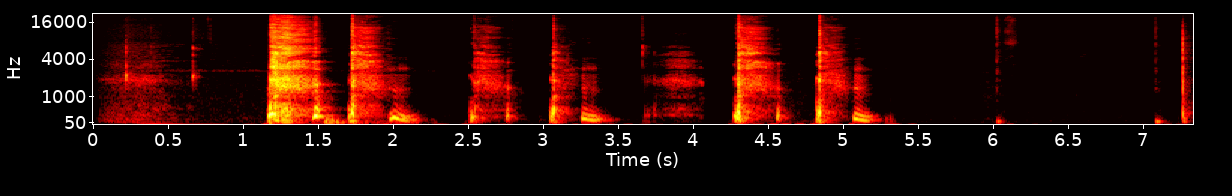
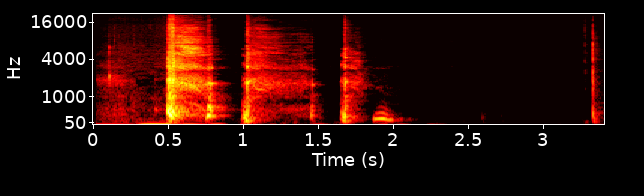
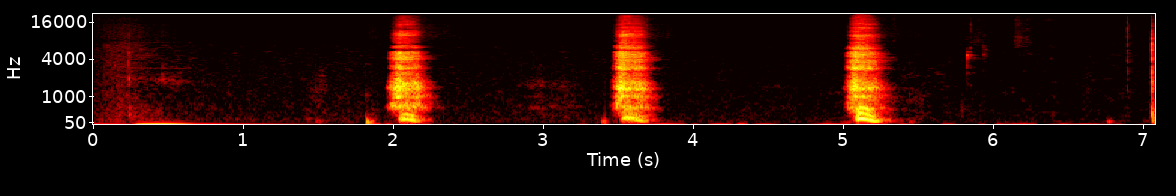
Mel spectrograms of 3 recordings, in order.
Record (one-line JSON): {"three_cough_length": "7.3 s", "three_cough_amplitude": 32768, "three_cough_signal_mean_std_ratio": 0.26, "cough_length": "3.4 s", "cough_amplitude": 32768, "cough_signal_mean_std_ratio": 0.25, "exhalation_length": "7.1 s", "exhalation_amplitude": 32766, "exhalation_signal_mean_std_ratio": 0.25, "survey_phase": "beta (2021-08-13 to 2022-03-07)", "age": "45-64", "gender": "Female", "wearing_mask": "No", "symptom_cough_any": true, "smoker_status": "Never smoked", "respiratory_condition_asthma": false, "respiratory_condition_other": false, "recruitment_source": "REACT", "submission_delay": "2 days", "covid_test_result": "Negative", "covid_test_method": "RT-qPCR"}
